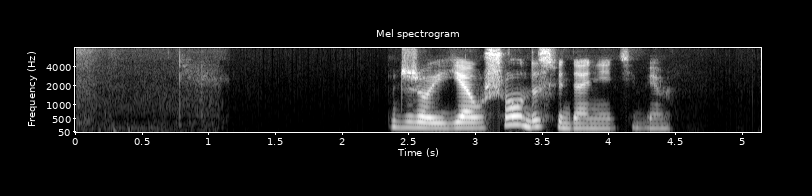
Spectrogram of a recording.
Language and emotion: Russian, neutral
